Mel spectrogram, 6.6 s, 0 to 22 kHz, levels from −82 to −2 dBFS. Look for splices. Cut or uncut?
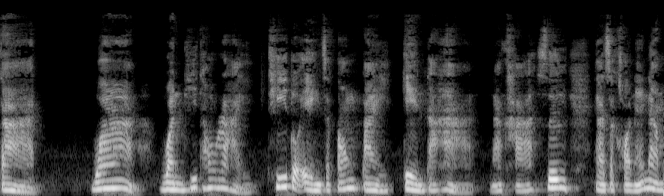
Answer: cut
